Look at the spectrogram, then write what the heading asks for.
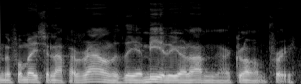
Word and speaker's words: Emilia-Romagna: Right, guys, as we approach the end of the formation lap around the Emilia-Romagna Grand Prix, I have to kind of do it in that Italian accent, otherwise you pronounce it like an idiot.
